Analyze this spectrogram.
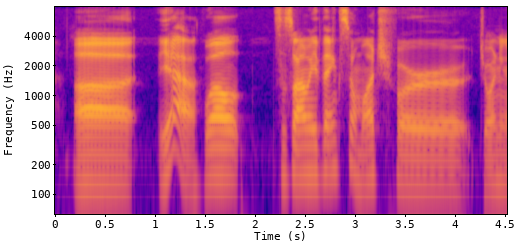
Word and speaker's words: Sasami: Sasami rhymes with salami.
